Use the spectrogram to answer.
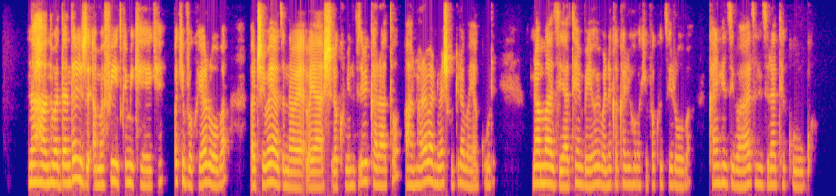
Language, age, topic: Rundi, 18-24, agriculture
